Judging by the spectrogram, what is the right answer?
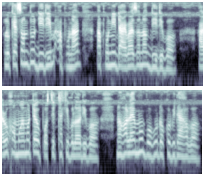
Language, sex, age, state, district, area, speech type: Assamese, female, 45-60, Assam, Morigaon, rural, spontaneous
